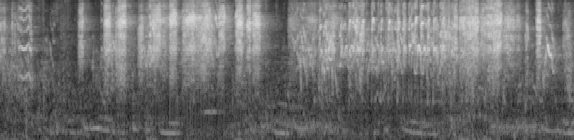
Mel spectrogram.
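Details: Many budgies chirp together in loud, bright, buzzy chatter, swelling and fading, while soft low warbling notes drift beneath the high noise.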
